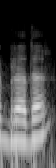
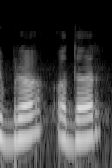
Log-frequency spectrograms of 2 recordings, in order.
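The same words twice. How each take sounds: First: Said in the usual way. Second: ब्र and दर said as two separate syllables; teacher separating ब्र from दर; split into syllables. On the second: Shown as a demonstration. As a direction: break the word after ब्र, then say दर. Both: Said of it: "ब्र और दर बोलेंगे".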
